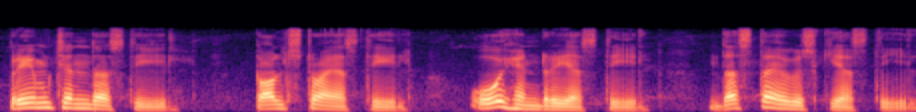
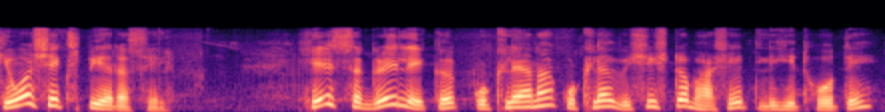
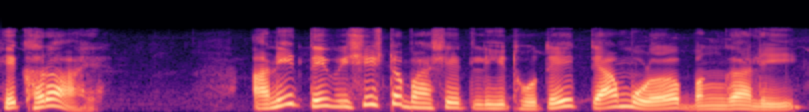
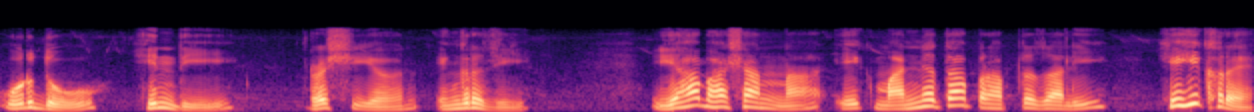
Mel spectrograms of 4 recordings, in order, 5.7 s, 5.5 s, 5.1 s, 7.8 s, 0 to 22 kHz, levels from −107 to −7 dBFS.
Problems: background sounds at intervals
